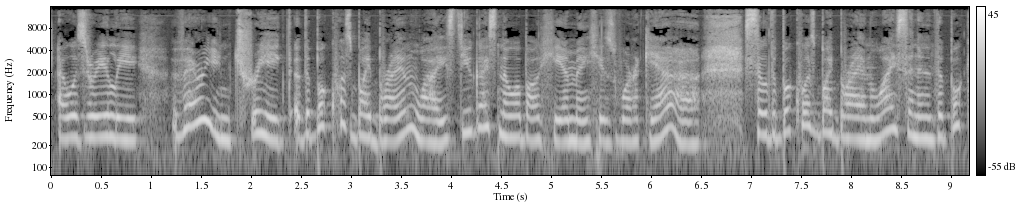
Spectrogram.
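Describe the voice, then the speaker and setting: A woman with a Bulgarian accent giving a personal storytelling talk to an audience, speaking in an earnest, expressive way with emphasis on key words. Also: high voice, breathy edge. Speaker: guest speaker, past life regression practitioner.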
